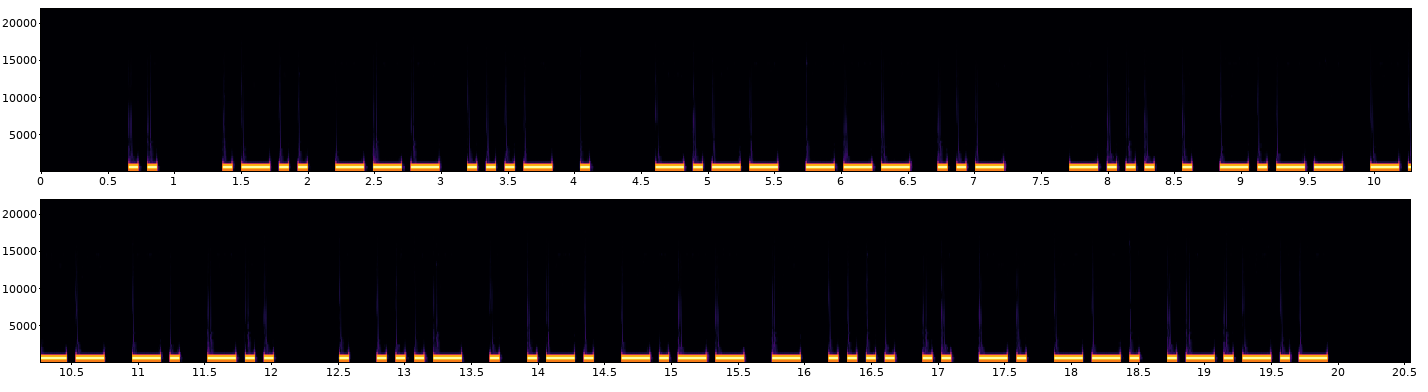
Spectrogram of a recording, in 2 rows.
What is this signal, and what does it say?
Morse code, heard as a keyed tone, about 17 wpm, 700 Hz. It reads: I LOVE YOU BEYOND EVERYTHING.
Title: Sentences from Top 1000 Words - Review Part 6 - 17wpm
